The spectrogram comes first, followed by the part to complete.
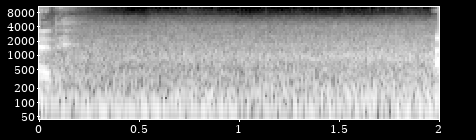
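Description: Steady low rumble of vehicle and traffic noise in a parking garage, with no distinct separate events.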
